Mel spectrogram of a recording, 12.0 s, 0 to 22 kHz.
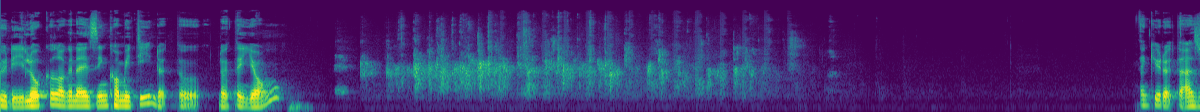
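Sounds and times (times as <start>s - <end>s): audience applauding: 3.4s - 8.2s.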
